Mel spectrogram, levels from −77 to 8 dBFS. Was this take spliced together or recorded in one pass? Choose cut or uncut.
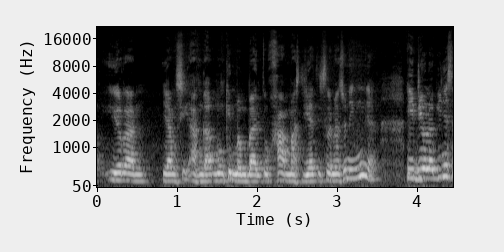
uncut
